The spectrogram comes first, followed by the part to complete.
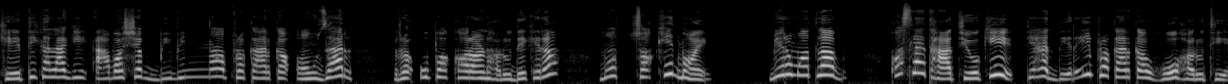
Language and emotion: Nepali, surprised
